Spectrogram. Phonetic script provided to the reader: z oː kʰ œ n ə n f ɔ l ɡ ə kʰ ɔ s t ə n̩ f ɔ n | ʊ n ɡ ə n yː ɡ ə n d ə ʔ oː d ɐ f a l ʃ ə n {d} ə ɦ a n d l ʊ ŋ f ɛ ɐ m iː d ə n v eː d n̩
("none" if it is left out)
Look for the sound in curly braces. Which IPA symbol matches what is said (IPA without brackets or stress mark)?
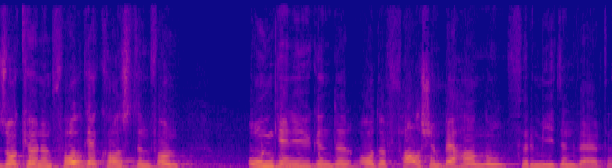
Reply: b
